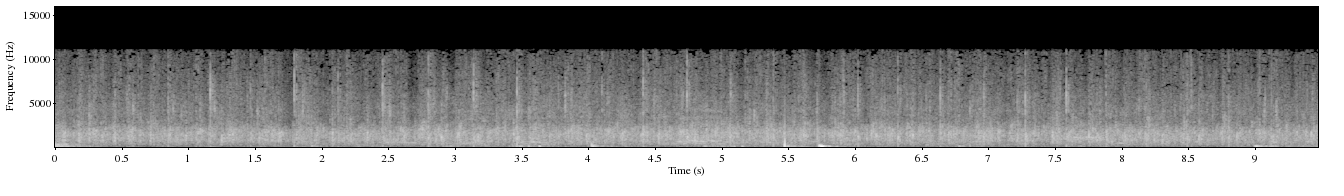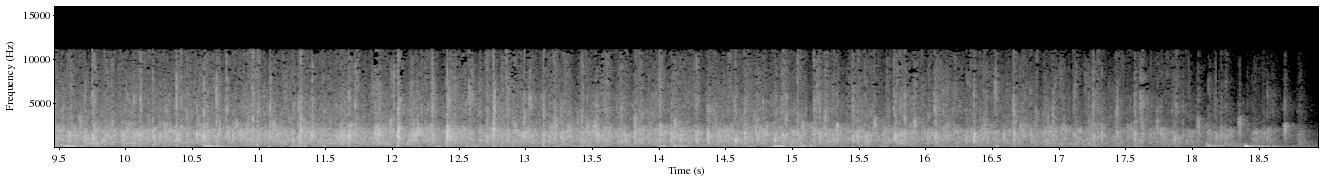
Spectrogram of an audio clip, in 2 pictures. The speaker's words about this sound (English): Big round of applause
